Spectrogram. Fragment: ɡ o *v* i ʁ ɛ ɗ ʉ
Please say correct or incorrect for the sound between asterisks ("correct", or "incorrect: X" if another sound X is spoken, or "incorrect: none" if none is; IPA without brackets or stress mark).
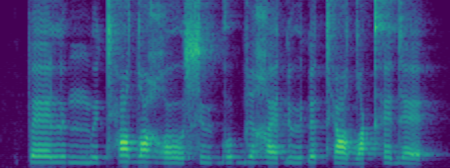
incorrect: b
